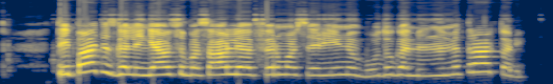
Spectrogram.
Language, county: Lithuanian, Kaunas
